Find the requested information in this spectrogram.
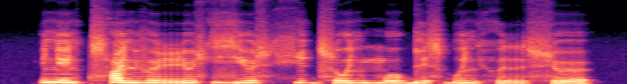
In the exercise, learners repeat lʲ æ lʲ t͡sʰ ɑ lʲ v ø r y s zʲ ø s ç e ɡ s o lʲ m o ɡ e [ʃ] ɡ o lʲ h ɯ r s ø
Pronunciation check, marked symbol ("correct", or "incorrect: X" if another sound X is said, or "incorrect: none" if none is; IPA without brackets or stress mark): incorrect: s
